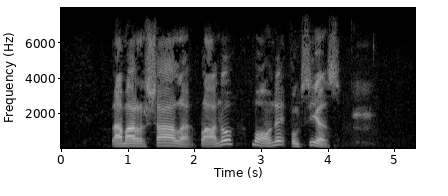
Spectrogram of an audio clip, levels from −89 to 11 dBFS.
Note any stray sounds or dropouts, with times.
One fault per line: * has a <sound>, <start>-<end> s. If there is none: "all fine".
* has a laugh, 4.3-4.7 s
